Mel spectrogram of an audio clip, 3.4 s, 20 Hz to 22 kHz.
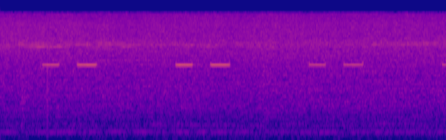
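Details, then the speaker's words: DJI Mavic Pro remote controller: high, thin double beeps about once a second while the screen shows Landing, but the drone keeps hovering for 10–15 minutes after return-to-home; the dead-stick issue was later fixed by a firmware update. "so it's saying landing on the screen right now yet it is not landing at all you just hear the beeping noise it's been hovering there for at least 10 minutes maybe 15 minutes so far"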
